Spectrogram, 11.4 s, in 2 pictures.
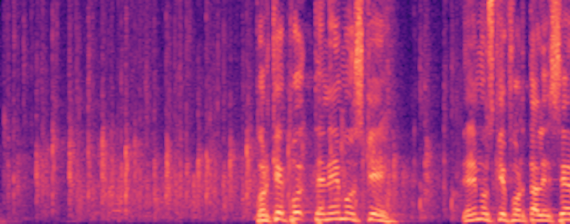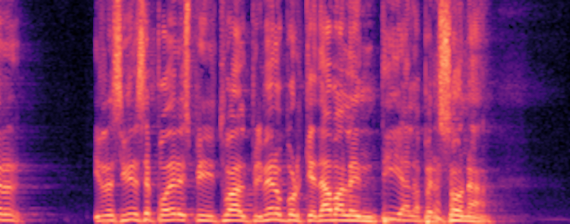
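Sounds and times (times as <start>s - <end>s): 
applause: 0.0s - 5.3s
speech: 2.6s - 6.0s, 6.6s - 10.7s.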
